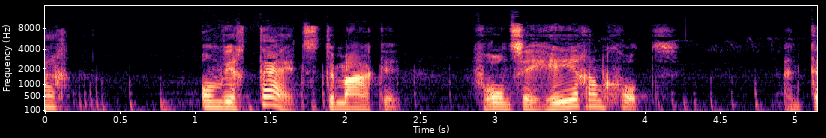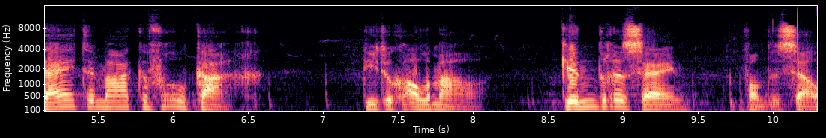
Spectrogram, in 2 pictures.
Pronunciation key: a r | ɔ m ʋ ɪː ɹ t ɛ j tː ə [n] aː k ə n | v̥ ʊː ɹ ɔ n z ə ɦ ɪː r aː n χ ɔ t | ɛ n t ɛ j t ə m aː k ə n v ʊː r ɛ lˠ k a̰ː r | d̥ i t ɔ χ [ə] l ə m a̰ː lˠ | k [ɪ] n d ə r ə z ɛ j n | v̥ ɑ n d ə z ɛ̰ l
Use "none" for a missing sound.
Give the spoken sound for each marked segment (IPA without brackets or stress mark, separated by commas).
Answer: m, ɑ, ɪ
